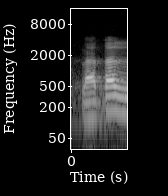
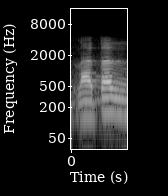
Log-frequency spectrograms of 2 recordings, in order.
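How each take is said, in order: The two takes are said the same way.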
